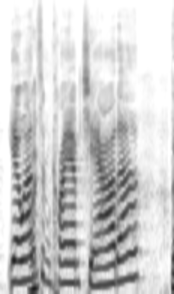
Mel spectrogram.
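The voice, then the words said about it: Weak attempted Boston accent. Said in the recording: “I can't do a Boston accent. ... That's more Long Island. ... I can never do it.”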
